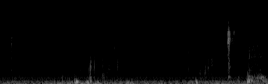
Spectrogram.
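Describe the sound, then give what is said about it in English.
Someone takes sips of water, with several soft, wet gulps and swallows spread irregularly across a couple of seconds. No one speaks. “Thank you, Lord, again for this water.”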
